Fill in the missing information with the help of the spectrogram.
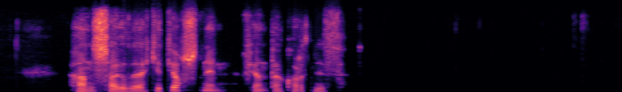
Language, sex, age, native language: Icelandic, male, 50-59, Icelandic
